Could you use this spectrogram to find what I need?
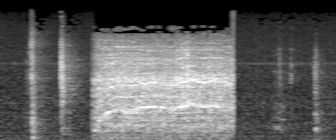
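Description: A coffee grinder whirs loudly.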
